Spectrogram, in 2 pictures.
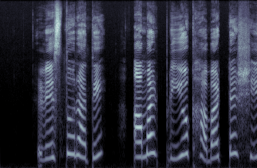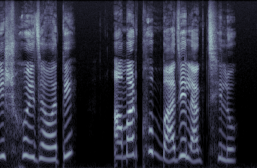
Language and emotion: Bengali, sad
